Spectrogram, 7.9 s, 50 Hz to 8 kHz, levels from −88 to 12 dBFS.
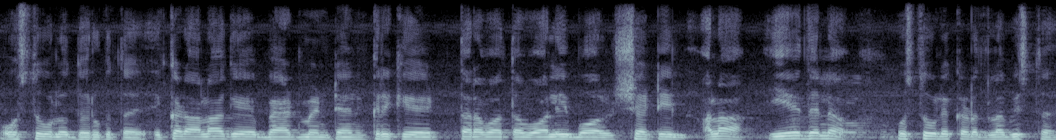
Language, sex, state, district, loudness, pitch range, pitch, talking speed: Telugu, male, Andhra Pradesh, Visakhapatnam, -12 LUFS, 125-140 Hz, 130 Hz, 115 wpm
